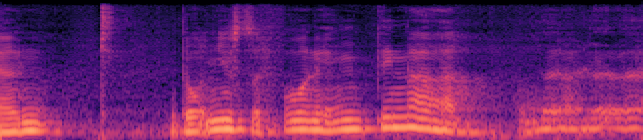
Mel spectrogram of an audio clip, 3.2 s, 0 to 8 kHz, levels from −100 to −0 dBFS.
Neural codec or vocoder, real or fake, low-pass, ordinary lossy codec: codec, 16 kHz, 1 kbps, FunCodec, trained on Chinese and English, 50 frames a second; fake; 7.2 kHz; none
